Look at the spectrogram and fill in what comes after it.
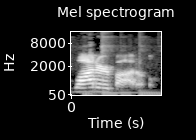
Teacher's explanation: the word water, w-a-t-e-r, sounds like w-a-d-e-r, almost.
